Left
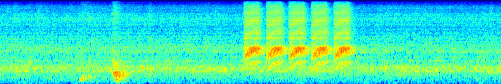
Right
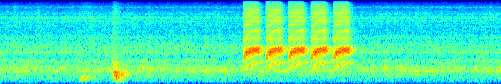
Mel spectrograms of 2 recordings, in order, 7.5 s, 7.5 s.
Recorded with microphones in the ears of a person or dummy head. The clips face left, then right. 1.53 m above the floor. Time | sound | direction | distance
0.0 | running water | 45° right (ahead or behind) | 1.1 m
1.2 | a whoosh | centre (ahead or behind) | 1.0 m
3.6 | an alarm | 80° right | 1.1 m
